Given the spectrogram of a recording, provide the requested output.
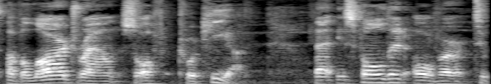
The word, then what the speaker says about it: tortilla: in American English, and they also have a double L, which is actually pronounced like a Y. So that's why we say tortilla and not tortilla.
